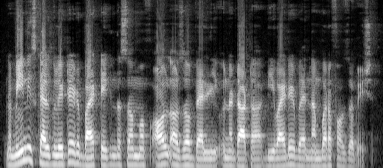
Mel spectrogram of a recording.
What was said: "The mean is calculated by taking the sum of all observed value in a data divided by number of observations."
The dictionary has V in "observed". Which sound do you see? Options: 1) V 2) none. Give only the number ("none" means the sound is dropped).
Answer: 2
